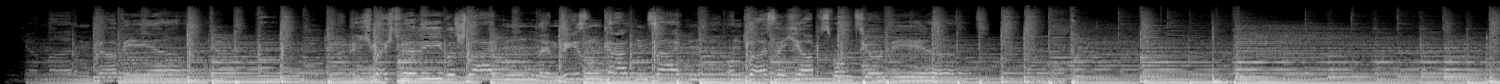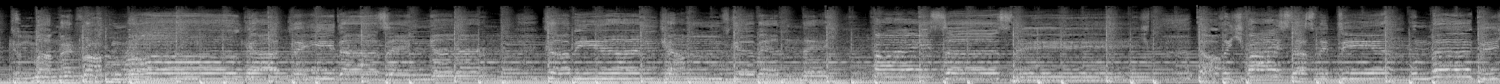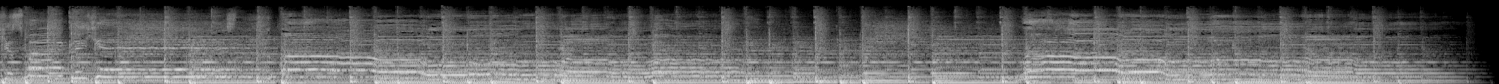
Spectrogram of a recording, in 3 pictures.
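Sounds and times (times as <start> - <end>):
piano: 0.0 - 44.9.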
